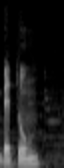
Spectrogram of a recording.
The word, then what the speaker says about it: Btooom: Sí, se escribe B-T-O-O-O-M con esta exclamación. – Al final, sí. – O sea, se pronuncia Betum, yo siempre que lo he oído me han dicho Betum.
